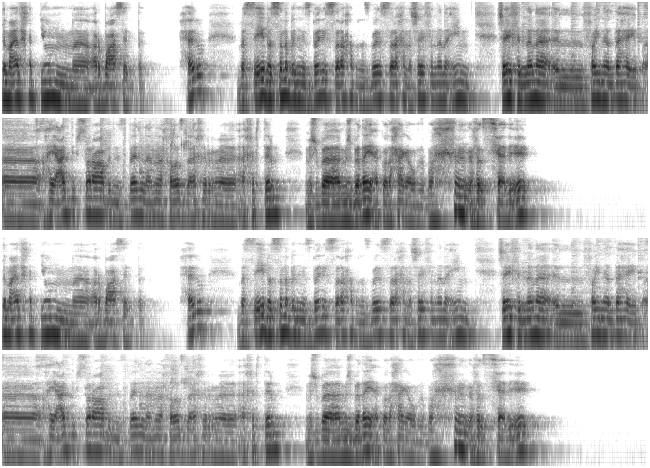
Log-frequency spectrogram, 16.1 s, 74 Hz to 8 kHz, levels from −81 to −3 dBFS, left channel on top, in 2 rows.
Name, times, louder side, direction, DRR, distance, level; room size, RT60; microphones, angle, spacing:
voice 1, 0.0-1.8 2.2-14.7, left 4 dB, 45° left, 0.5 m, -25 dB
sound 1, 6.5-10.6, left 4 dB, 60° left, 1.9 m, -42 dB
22.0 x 19.5 x 2.4 m
head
